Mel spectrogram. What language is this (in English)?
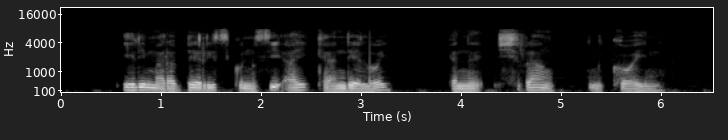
Esperanto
